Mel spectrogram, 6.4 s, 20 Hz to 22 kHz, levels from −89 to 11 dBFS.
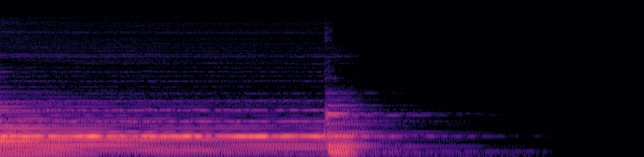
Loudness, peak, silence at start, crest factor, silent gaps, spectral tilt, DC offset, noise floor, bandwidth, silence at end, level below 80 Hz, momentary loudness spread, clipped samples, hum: -27 LUFS; -12 dBFS; 0 s; 16 dB; none; -9 dB/octave; under 0.1%; under -90 dBFS; 11 kHz; 2.45 s; -50 dBFS; 6 LU; under 0.1%; none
